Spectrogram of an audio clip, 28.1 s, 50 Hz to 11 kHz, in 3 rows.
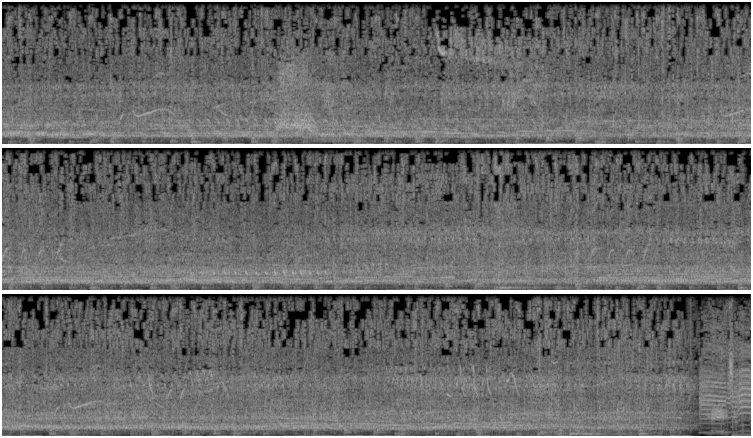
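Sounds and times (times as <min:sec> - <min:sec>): audience cheering and whooping: 0:00.0 - 0:27.8
loud dance music: 0:00.0 - 0:28.0.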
